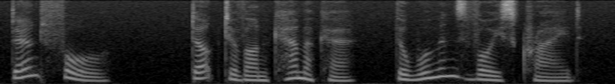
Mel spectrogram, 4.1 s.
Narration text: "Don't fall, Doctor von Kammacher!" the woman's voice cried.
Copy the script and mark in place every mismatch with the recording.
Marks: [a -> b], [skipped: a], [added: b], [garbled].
"Don't fall, Doctor von Kammacher!" the woman's voice cried.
